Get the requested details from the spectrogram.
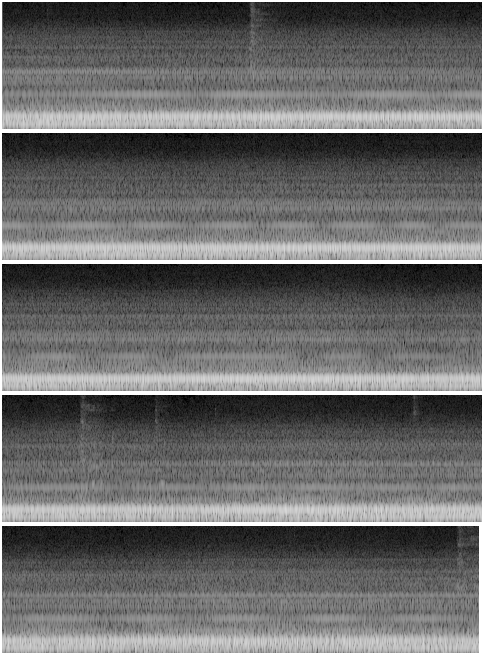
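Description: Jet engines drone steadily inside an aircraft cabin.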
